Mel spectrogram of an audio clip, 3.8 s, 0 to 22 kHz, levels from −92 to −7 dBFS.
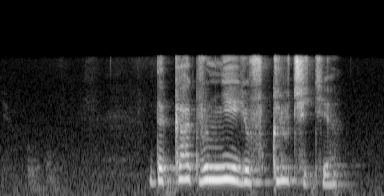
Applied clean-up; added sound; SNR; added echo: none; none; none; none.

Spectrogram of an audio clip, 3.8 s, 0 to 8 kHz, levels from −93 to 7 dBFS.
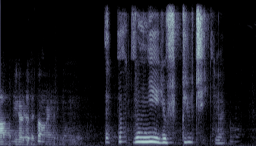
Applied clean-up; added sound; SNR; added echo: neural mask model DeepFilterNet 3.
